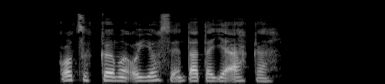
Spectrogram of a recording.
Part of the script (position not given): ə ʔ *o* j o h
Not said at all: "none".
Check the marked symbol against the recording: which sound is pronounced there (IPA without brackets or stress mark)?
o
